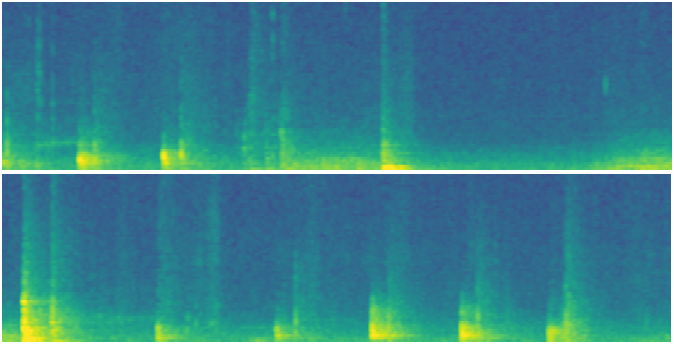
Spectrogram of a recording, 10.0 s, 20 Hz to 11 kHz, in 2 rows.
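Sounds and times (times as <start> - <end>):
drawer sliding on runners: 1.8 - 3.2, 4.5 - 5.6.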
